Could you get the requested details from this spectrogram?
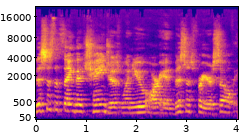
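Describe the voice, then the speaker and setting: With an American accent, a man speaks at a moderate pace and a high pitch with ordinary pitch variation, over audible room echo and noticeable background noise. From California. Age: 70s. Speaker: retired business owner. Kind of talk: motivational talk. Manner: halting, many fillers.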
